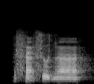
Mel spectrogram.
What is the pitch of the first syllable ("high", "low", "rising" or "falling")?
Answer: falling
